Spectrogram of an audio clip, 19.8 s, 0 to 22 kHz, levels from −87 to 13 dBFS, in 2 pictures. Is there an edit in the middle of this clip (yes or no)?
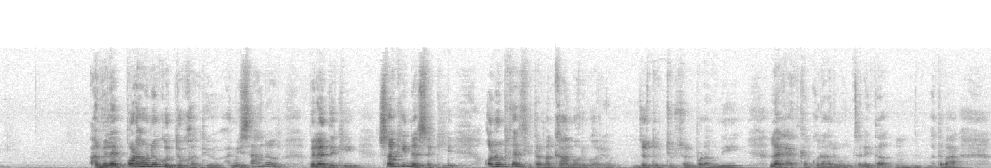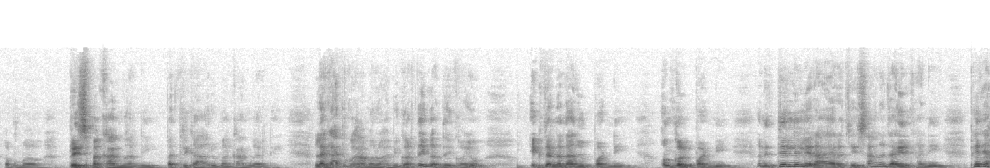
yes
